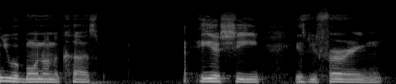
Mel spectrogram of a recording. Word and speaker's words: cusp: Now today we talking about cusp. I didn't say cust, C-U-S-T, like everybody like to mispronounce.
